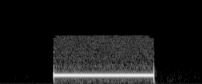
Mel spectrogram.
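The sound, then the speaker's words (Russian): A phone-line tone while a company call is being transferred: one steady, mid-pitched electronic tone lasting about a second, clean and alone, starting and stopping abruptly. “Выполняется перевод вызова. Ждите на линии.”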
